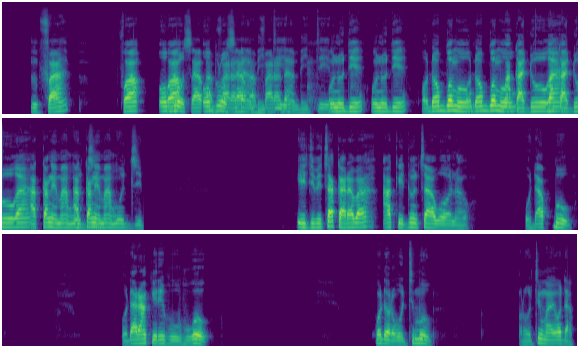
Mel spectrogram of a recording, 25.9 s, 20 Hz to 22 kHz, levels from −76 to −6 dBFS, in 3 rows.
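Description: From 2.48 s to 10.76 s the speech carries a doubled audio track: a second, full-band copy of the same speech runs about 0.7 s behind at much the same level, so every phrase is heard twice, overlapping itself. The likely cause is the signal being captured again through a slower path. Unlike echo or reverb, the copy has no decay or room colour, and it switches on and off abruptly.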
